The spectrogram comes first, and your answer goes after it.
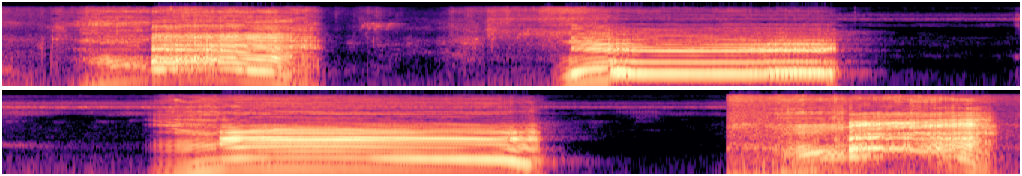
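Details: Cow at Rosulpur, whose call is said to sound like "amba amba": four long, steady, resonant moos of about two seconds each, separated by short silences, the last one rough and strained.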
